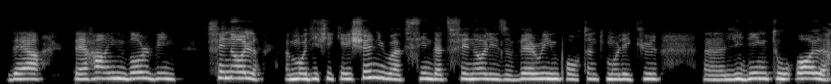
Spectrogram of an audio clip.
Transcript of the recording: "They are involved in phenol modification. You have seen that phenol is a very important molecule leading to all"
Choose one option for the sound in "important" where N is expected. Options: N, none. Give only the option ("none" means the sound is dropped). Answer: N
